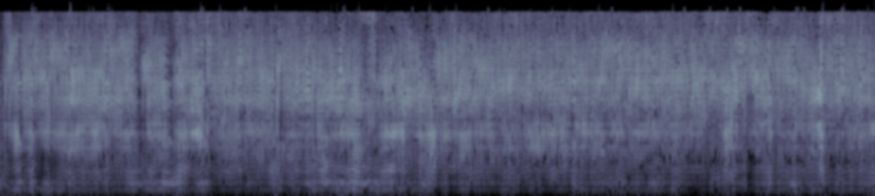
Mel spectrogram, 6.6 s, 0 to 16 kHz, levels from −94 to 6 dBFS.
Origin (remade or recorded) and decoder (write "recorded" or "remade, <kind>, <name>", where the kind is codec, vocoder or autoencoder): remade, vocoder, BigVGAN v2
